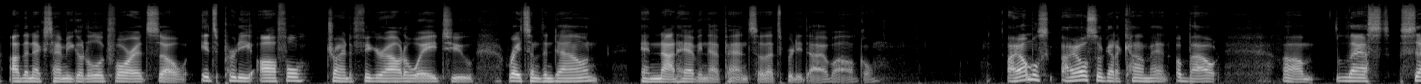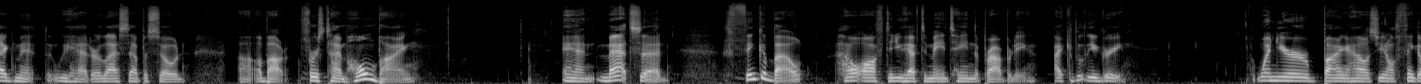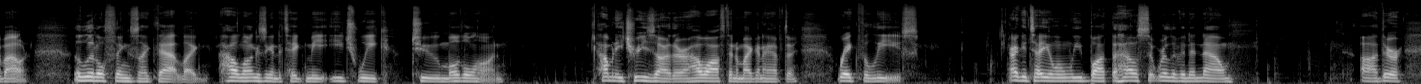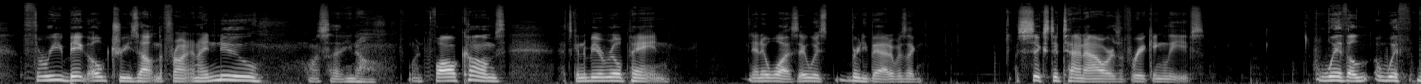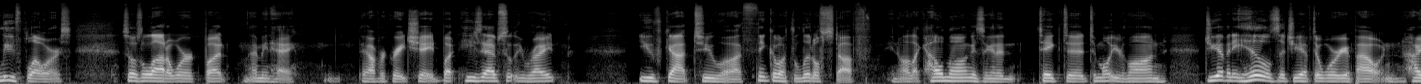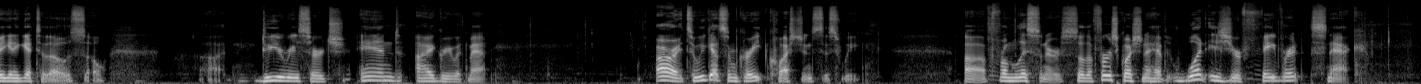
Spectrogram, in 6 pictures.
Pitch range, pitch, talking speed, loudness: 140-165 Hz, 150 Hz, 195 wpm, -21 LUFS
